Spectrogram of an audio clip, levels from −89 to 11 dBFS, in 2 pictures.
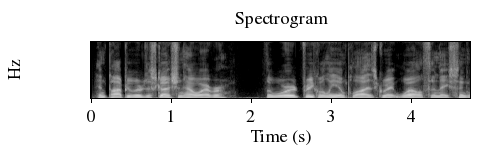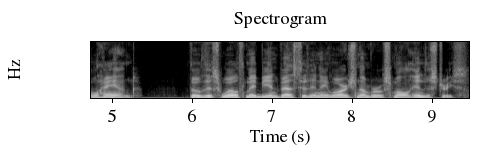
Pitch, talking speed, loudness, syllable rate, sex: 100 Hz, 170 wpm, -16 LUFS, 5.4 syllables/s, male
